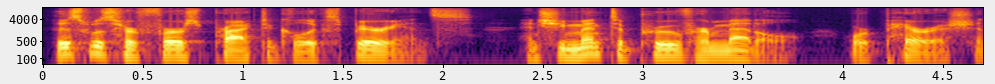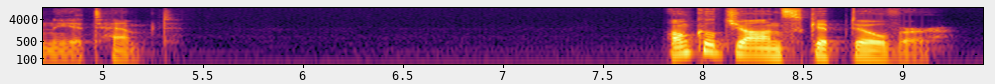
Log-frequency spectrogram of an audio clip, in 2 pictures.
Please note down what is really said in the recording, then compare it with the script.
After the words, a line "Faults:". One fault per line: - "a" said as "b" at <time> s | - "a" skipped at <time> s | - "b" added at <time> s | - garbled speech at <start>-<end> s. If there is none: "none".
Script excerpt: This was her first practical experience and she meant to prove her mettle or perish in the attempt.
This was her first practical experience and she meant to prove her mettle or perish in the attempt. Uncle John skipped over
Faults:
- "Uncle John skipped over" added at 7.8 s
